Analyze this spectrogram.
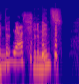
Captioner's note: laughs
